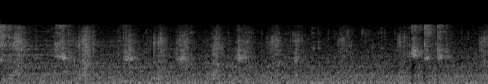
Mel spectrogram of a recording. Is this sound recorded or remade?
recorded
